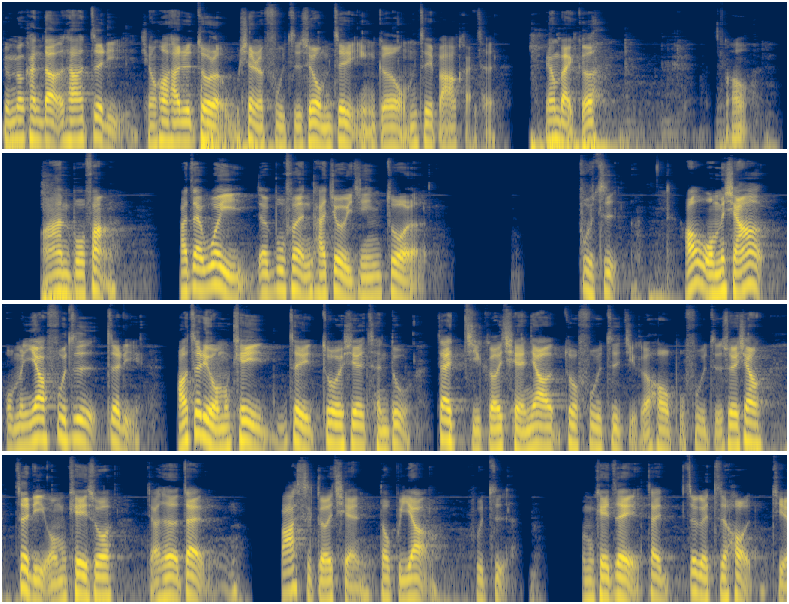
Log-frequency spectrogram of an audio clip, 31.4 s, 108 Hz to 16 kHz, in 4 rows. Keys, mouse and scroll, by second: 5.7 KP_0, 6.7-7.3 scroll down 1, 7.3 shift+middle click, 7.6 shift+scroll up 1, 7.9 click, 7.9-8.3 scroll down 1, 8.3 space, 14.3 space, 15.5-18.6 drag, 21.5-31.4 drag.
